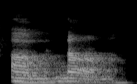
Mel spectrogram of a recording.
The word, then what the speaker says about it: Nam: Nam, and N-A-M, but like mom.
